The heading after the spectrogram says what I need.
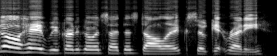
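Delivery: normal talking voice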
